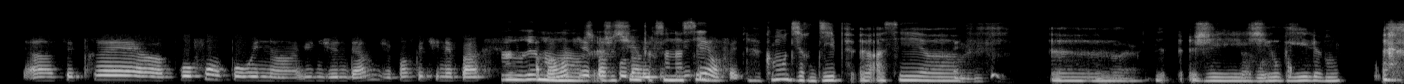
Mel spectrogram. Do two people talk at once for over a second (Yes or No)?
Yes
